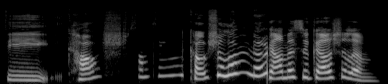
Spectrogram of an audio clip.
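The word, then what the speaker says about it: karmasu kaushalam: Karma Sukashalam. Karma Sukashalam.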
